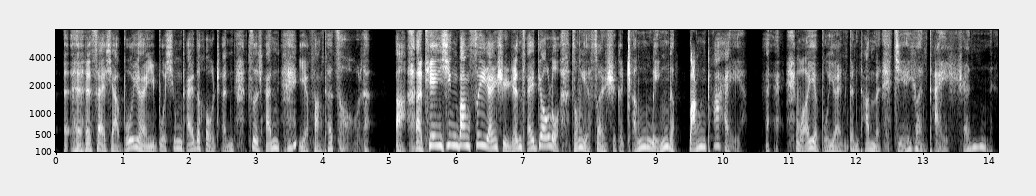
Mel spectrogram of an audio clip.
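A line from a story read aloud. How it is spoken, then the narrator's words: Gentle smiling. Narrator (Chinese): 冷秋魂微微的笑着说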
